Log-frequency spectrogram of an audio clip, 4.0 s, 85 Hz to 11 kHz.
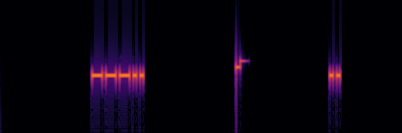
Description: Morse code, heard as a keyed tone, about 35 wpm, 700 Hz. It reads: 8 I
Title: Single Character (Letter:Number:Punctuation:Prosign) 35wpm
